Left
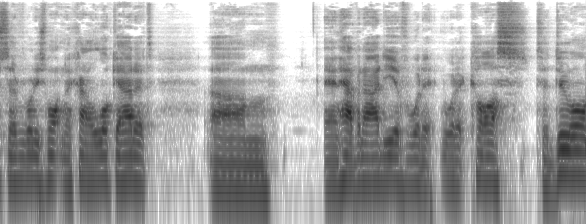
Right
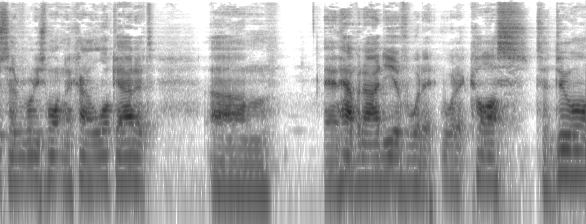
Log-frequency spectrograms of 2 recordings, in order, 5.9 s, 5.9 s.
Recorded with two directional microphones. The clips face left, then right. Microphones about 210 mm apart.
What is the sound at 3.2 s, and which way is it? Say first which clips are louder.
Speech: left 2 dB; 25° left (ahead or behind).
